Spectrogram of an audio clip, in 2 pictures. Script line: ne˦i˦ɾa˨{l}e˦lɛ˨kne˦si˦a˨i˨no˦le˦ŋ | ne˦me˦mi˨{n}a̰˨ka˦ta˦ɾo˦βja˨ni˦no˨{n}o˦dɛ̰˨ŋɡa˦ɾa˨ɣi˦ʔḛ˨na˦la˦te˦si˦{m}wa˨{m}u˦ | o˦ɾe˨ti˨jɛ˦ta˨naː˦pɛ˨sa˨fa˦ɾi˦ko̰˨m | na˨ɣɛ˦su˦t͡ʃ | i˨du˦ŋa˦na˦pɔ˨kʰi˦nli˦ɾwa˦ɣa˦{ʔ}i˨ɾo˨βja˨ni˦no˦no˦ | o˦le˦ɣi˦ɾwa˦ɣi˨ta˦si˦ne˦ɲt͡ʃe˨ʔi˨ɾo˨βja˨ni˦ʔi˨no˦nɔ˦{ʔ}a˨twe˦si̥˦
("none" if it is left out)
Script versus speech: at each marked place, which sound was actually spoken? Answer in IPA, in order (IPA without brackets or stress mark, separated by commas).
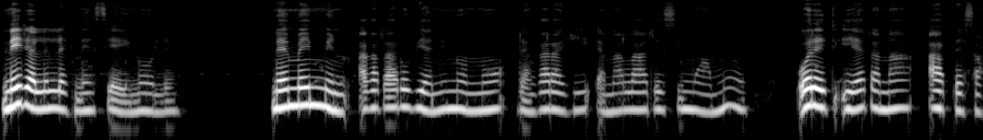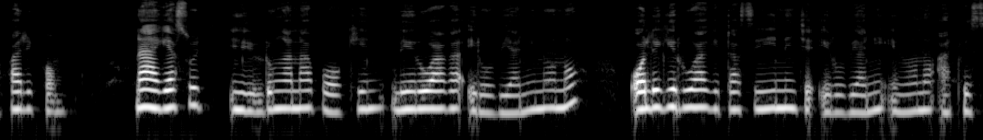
l, n, n, m, m, ʔ, ʔ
